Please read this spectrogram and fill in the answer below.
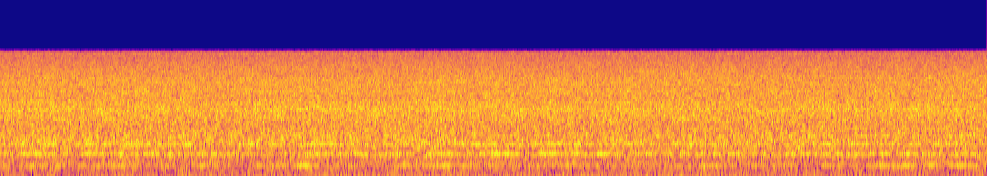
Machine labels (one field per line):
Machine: fan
